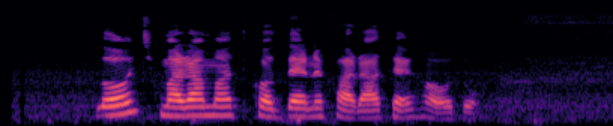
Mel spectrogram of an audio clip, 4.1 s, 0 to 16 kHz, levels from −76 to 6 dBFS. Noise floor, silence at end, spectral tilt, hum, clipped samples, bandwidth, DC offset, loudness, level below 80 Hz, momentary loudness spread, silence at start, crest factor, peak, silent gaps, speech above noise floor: -53 dBFS; 0.9 s; -3.5 dB/octave; none; under 0.1%; 11 kHz; under 0.1%; -25 LUFS; -76 dBFS; 13 LU; 0.65 s; 20 dB; -8 dBFS; none; 29 dB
